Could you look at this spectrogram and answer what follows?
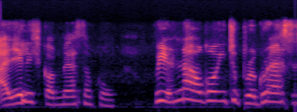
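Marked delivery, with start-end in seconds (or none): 1.6-3.0 cinema announcer, movie trailer narrator voice. Retelling the English opening line of a trailer: movie trailer narrator voice. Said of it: "com aquela voz de locutor de cinema".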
